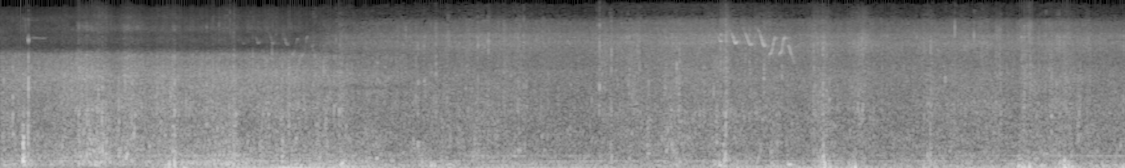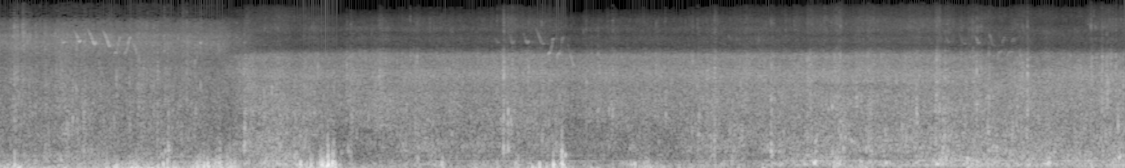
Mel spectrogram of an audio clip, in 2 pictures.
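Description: Wind buffeting the microphone over water lapping against a fishing boat's hull, with a few dull knocks about two-thirds of the way through.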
